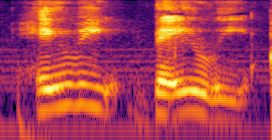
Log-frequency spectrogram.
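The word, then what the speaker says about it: Halle Bailey: It is Haley Berry. Or no, wait. Haley Bailey.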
